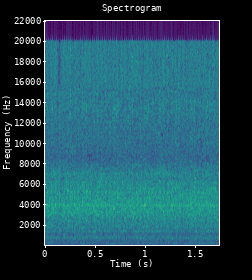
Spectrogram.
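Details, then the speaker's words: Used Toyota Avanza, after revving from the engine bay: settles into a steady, even idle with a thick engine note and no knocks or misses over a hissy background; normal idle. "karena ini gas dari Avanza suaranya nih tebal-tebal mesin amat udah bisa dipastikan"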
